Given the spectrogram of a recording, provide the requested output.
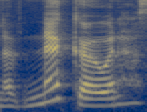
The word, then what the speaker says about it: Neko: was pronouncing it incorrectly I was calling it Nico because that's I don't know just a more English way to say things but then we heard the correct pronunciation of Neko and I was like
